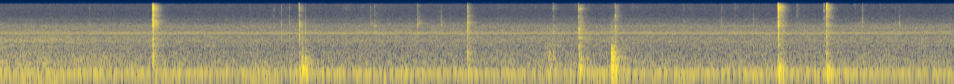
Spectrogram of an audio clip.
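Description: Plastic Lego bricks clicking as pieces are pressed onto a small model car: about seven sharp, separate clicks, the two loudest near the end.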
